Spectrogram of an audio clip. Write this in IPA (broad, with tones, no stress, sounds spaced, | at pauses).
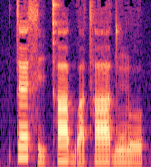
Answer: t ɛ˦ s i˨ kʰ a˦ ɡʷ a˨ tʰ aː˦ d ũ˦ ɾ ʊ˦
